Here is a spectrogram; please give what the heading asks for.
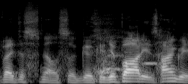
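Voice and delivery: ordinary talk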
